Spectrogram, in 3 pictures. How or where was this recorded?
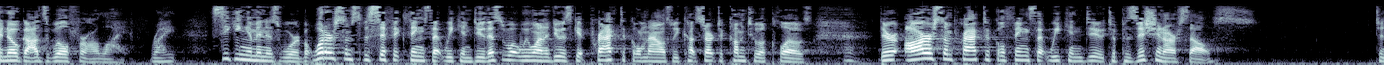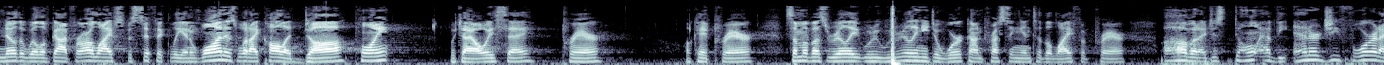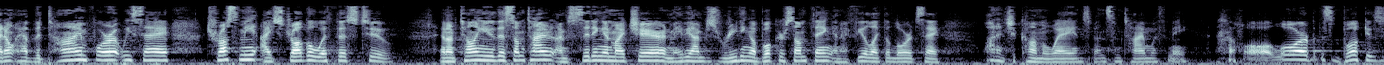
large echoing room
